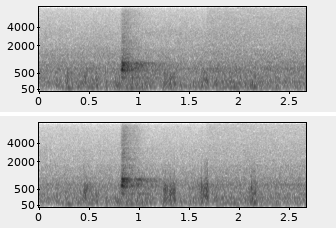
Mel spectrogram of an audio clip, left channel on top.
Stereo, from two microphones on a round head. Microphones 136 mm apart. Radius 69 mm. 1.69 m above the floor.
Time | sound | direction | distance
0.8 | a whoosh | 30° right (ahead or behind) | 4 m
